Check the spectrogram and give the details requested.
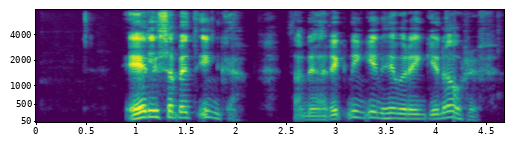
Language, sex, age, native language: Icelandic, male, 40-49, Icelandic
